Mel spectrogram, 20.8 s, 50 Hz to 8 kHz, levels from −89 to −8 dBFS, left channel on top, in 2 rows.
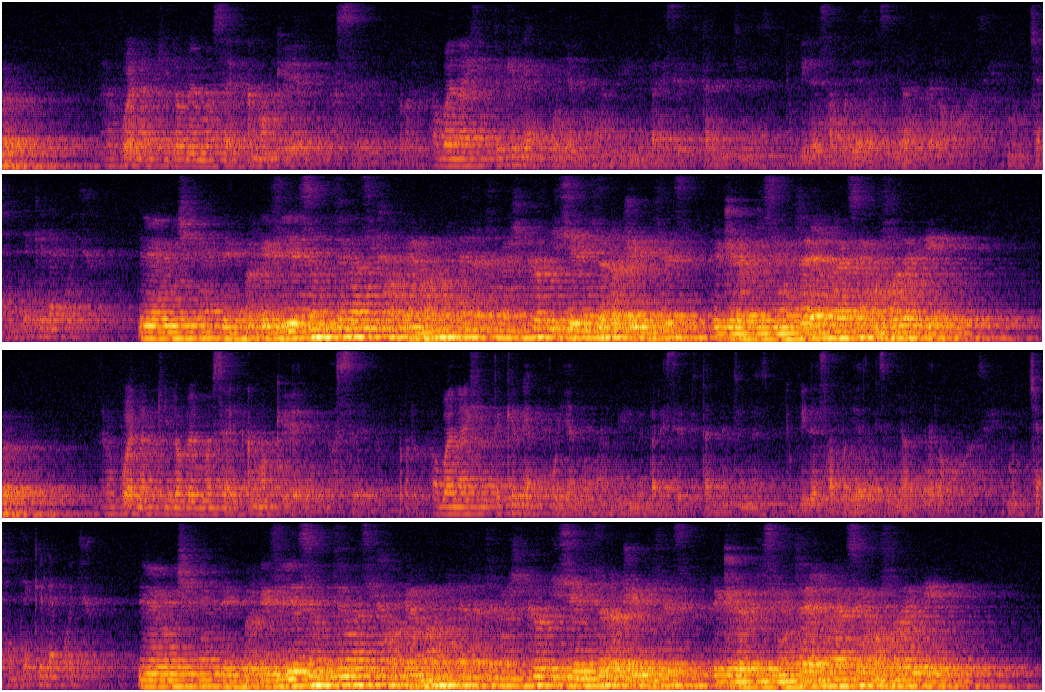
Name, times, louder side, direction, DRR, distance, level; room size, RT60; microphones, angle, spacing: voice 1, 0.9-7.6 8.0-11.3, right 1 dB, 30° right, 0 dB, 0.3 m, -36 dB
voice 2, 11.8-17.2 17.5-19.7, equal, 70° right, -16 dB, 1.1 m, -16 dB
5.9 x 2.1 x 2.5 m, 2.3 s
head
